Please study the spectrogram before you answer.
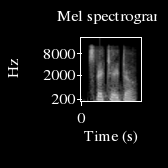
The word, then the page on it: spectator: Indian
